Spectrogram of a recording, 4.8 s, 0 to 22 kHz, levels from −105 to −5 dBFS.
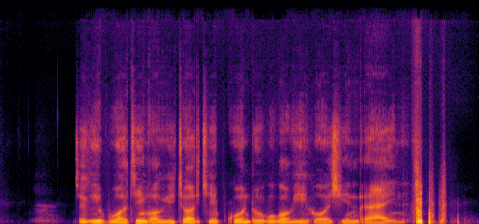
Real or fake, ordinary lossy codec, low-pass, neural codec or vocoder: fake; none; none; codec, 44.1 kHz, 2.6 kbps, SNAC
